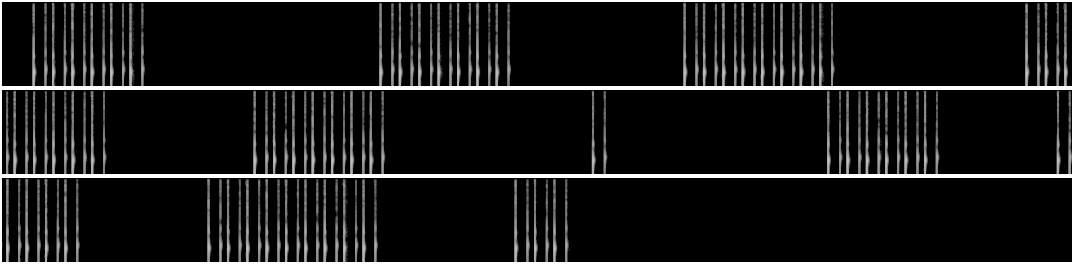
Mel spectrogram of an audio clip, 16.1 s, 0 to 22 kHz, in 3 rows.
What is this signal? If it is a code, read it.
Pulse dialling, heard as clicks on a phone line, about 10 pulses a second. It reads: 6 7 8 8 7 1 6 5 9 3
